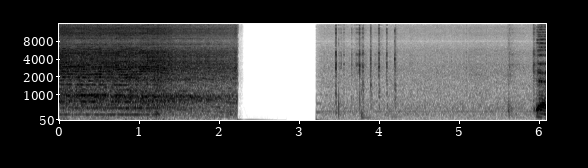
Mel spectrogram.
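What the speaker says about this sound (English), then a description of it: "Okay, I finished chasing this port around with the spiral sandpaper." A spiral sandpaper mandrel smooths the port of a hobby motor, giving a loud, steady rasping grind for about two seconds. It cuts to silence, then a few light clicks and taps follow.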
